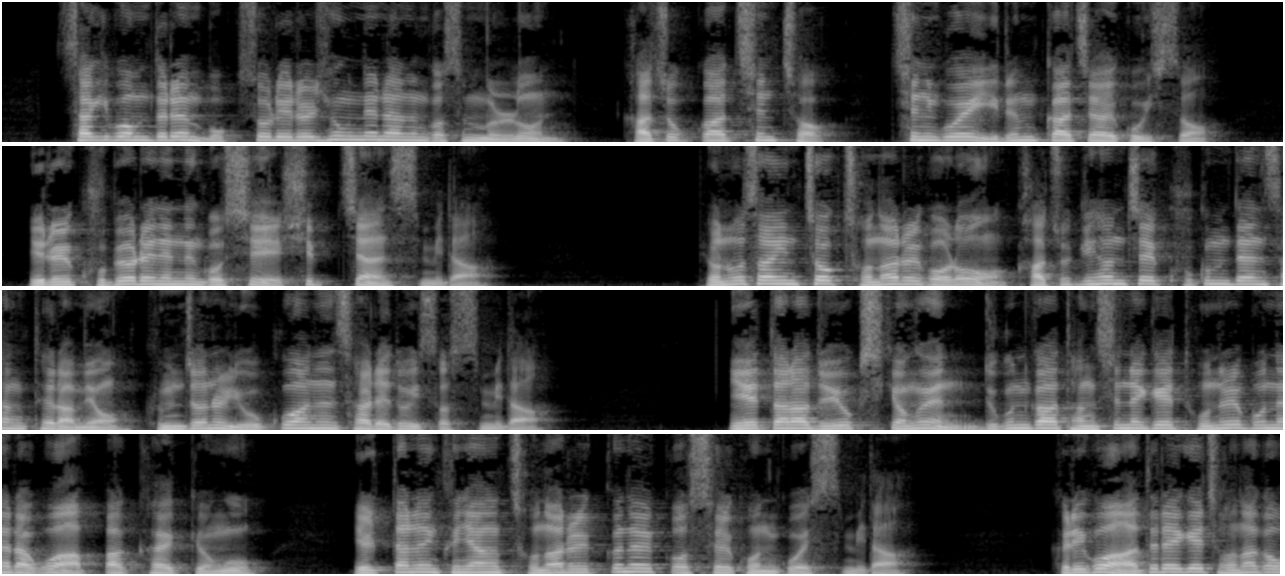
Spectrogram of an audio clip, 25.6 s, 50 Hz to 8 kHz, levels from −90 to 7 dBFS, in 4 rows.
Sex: male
